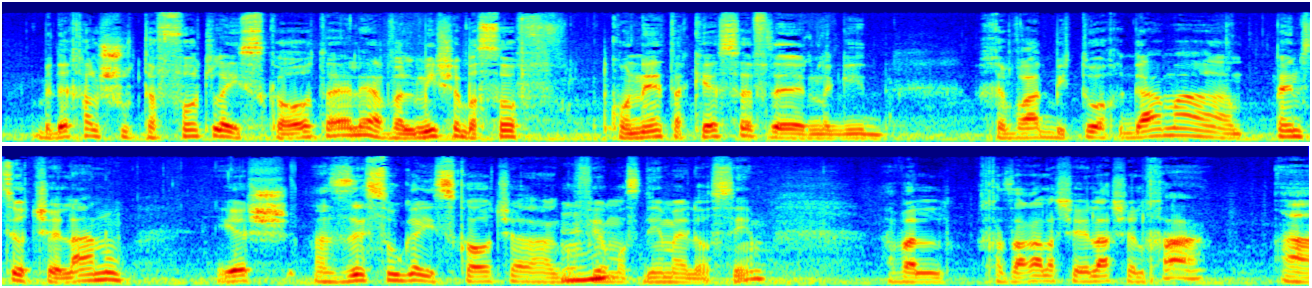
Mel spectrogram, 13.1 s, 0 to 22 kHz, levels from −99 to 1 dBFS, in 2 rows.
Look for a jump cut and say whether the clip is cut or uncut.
cut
